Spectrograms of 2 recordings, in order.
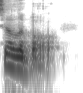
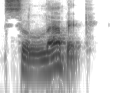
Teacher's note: a b l e endings and the adjective form is syllabic notice the stress shift from first syllable to second syllable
